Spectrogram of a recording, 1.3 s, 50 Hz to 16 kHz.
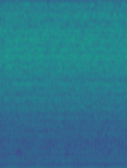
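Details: Air compressor plugged into a DeWALT DCB1800 1800 W battery portable power station, about 15 A output: steady, even low drone with no knocks, surges or dropouts; compressor motor and pump run smoothly, normal.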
